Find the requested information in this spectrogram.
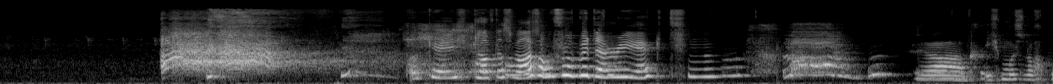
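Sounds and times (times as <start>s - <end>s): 
marmot screaming: 1.6s - 4.2s
speech: 4.3s - 7.3s, 9.3s - 10.5s.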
